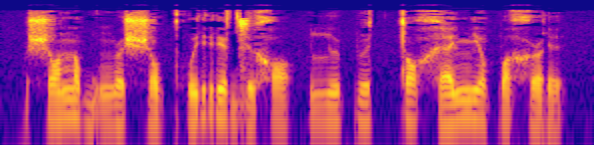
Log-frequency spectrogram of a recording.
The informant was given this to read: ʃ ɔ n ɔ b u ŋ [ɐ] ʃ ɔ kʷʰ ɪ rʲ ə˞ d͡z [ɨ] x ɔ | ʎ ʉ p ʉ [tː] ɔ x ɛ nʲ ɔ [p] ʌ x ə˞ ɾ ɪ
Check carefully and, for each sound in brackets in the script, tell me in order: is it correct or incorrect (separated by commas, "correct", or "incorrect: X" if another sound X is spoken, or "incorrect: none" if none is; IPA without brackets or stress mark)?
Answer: incorrect: ə˞, incorrect: ʉ, correct, correct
